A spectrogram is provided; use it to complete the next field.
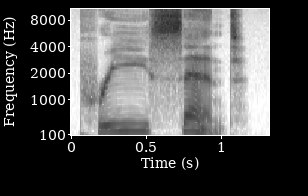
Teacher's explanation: That's an action, so it's present. Stress on the second part.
